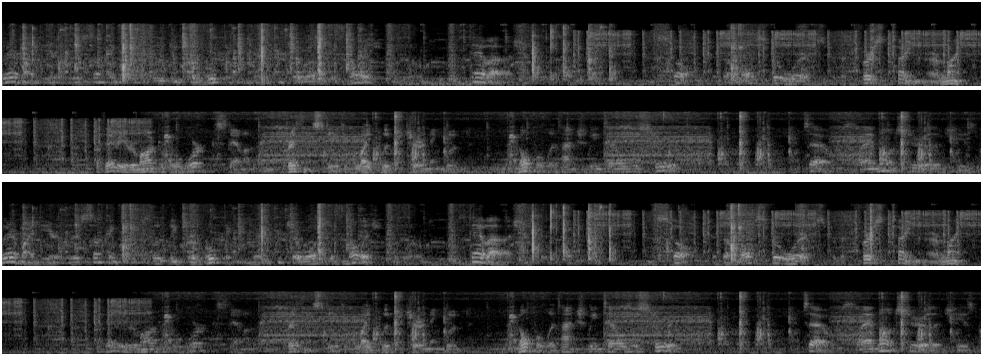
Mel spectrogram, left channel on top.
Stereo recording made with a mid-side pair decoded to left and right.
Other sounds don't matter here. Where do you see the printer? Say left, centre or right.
centre.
